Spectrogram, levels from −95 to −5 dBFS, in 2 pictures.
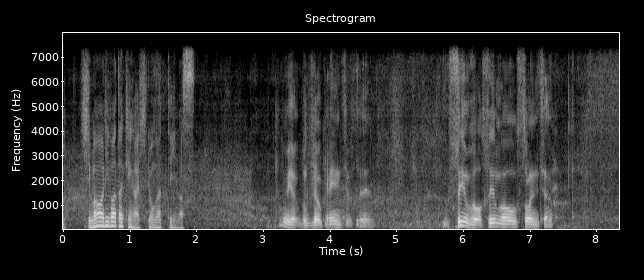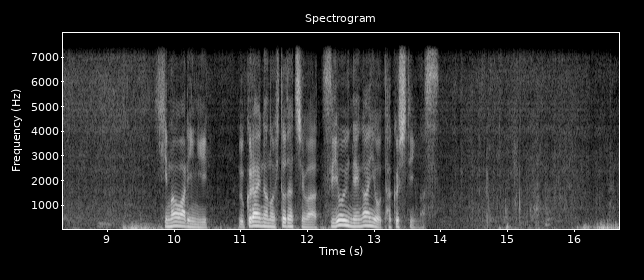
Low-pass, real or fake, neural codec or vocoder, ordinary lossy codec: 7.2 kHz; fake; codec, 24 kHz, 6 kbps, HILCodec; none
